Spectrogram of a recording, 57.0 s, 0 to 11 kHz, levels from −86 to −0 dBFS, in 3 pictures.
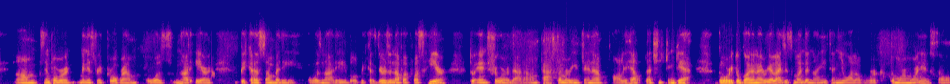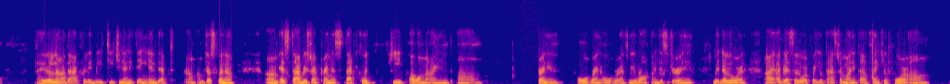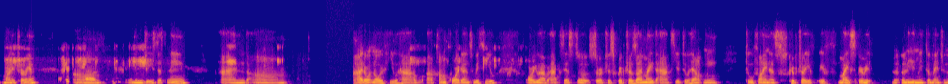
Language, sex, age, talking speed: English, female, 60-79, 150 wpm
